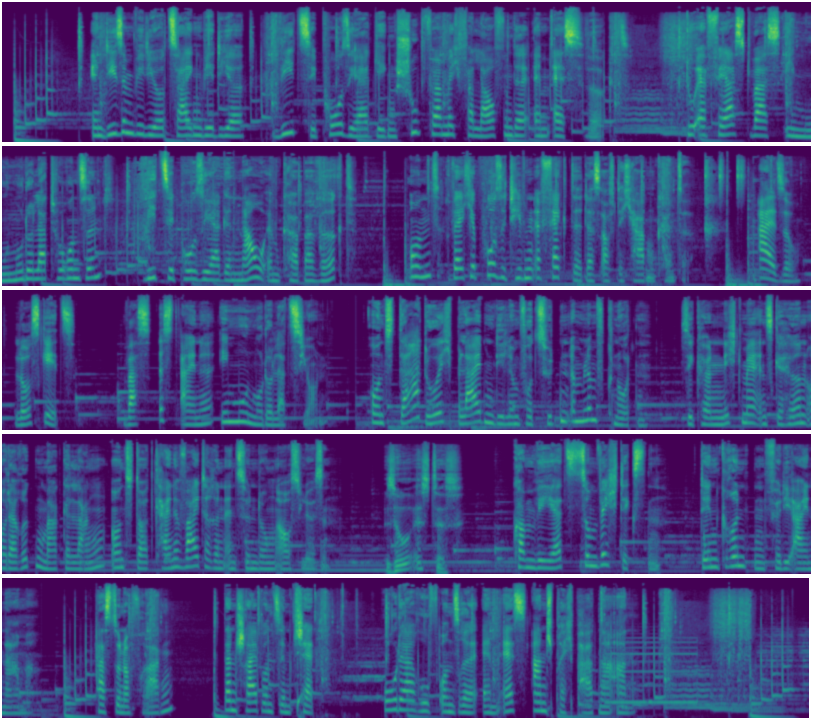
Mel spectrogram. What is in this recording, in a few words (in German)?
Erklaerfilm; LOFT VOICES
